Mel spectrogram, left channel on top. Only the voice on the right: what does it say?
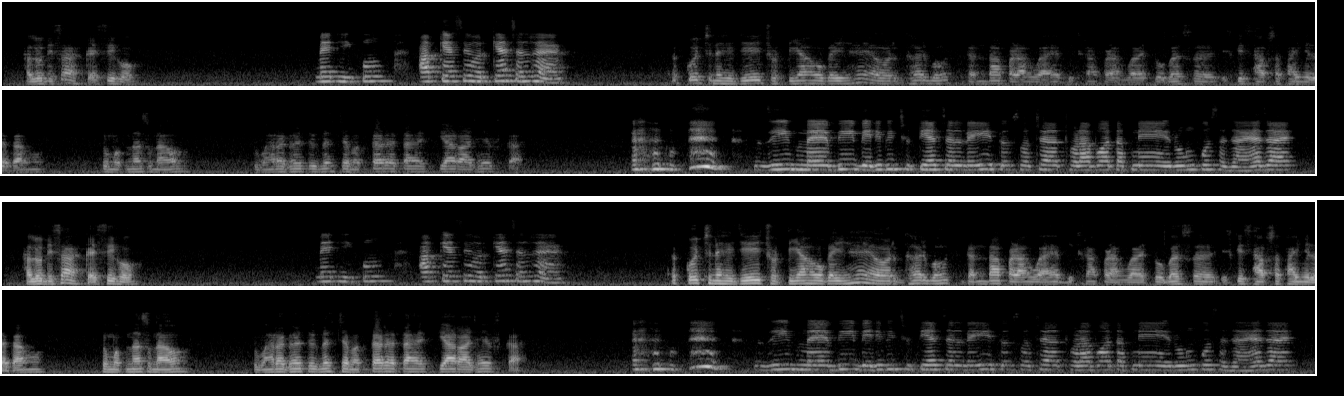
Hello Nisha कैसी हो
कुछ नहीं जी छुट्टियां हो गई हैं और घर बहुत गंदा पड़ा हुआ है बिखरा पड़ा हुआ है तो बस अ, इसकी साफ सफाई में लगा हूँ तुम अपना सुनाओ तुम्हारा घर तो एकदम चमकता रहता है क्या राज है उसका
